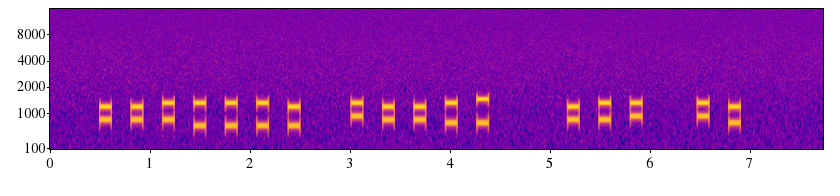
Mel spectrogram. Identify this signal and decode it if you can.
DTMF, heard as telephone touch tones, dialled by machine, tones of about 120 ms. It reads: 7782221 07756 780 04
